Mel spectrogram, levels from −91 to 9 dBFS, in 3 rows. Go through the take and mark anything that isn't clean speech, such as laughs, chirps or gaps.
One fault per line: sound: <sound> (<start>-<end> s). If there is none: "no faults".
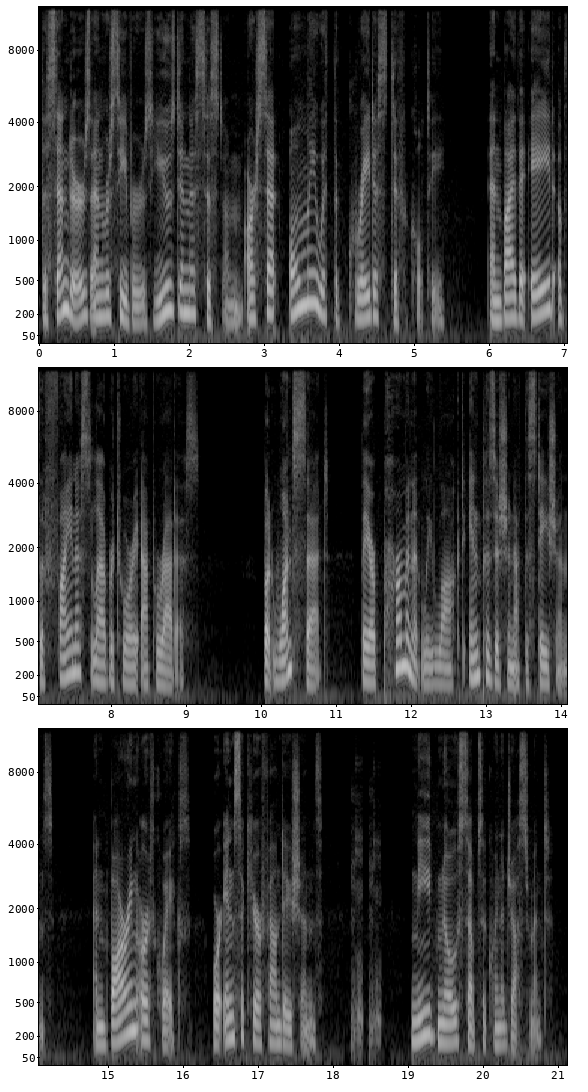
sound: laugh (18.2-18.7 s)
